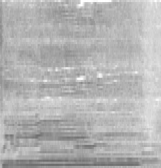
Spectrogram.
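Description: A woman's voice holding one long sung note that drifts slowly upward, with a small step up about a second in, over a faint backing track. It fades near the end.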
